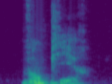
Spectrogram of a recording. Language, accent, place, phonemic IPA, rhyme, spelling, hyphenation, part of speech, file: French, France, Paris, /vɑ̃.piʁ/, -iʁ, vampire, vam‧pire, noun, LL-Q150 (fra)-vampire.wav
- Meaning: vampire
